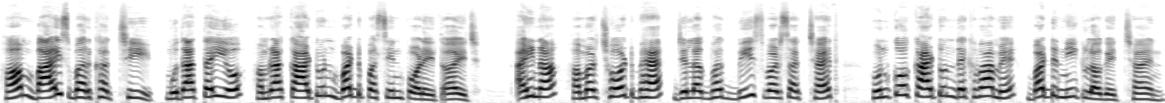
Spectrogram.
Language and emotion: Maithili, neutral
